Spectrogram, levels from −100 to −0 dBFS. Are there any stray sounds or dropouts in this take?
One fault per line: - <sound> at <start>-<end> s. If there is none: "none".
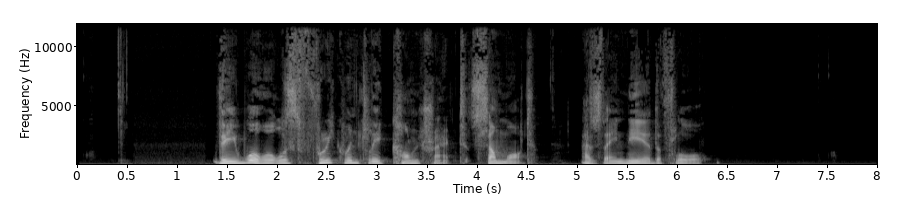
none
